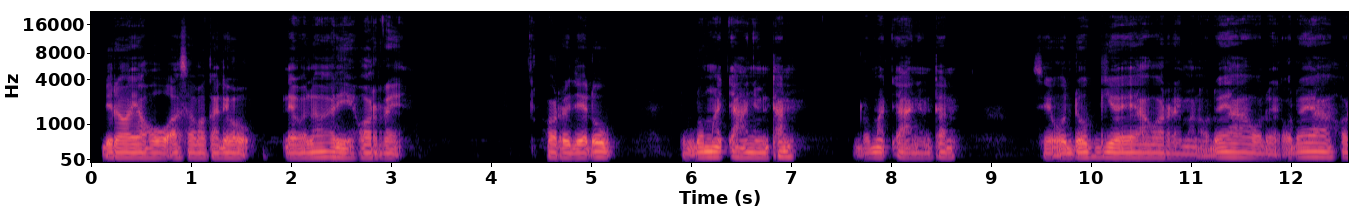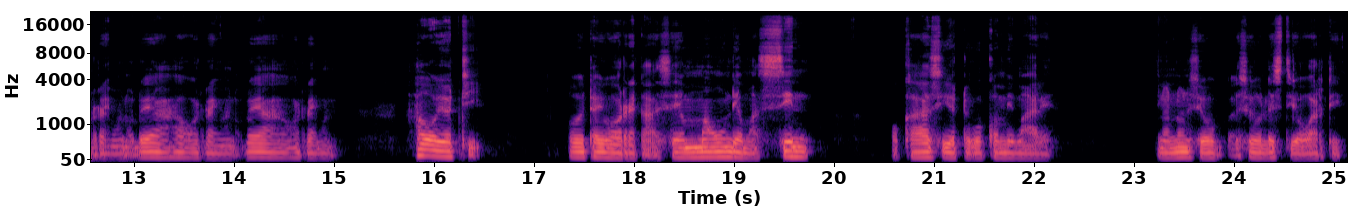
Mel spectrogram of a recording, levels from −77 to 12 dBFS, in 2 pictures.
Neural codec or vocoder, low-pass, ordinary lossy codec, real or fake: none; none; none; real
